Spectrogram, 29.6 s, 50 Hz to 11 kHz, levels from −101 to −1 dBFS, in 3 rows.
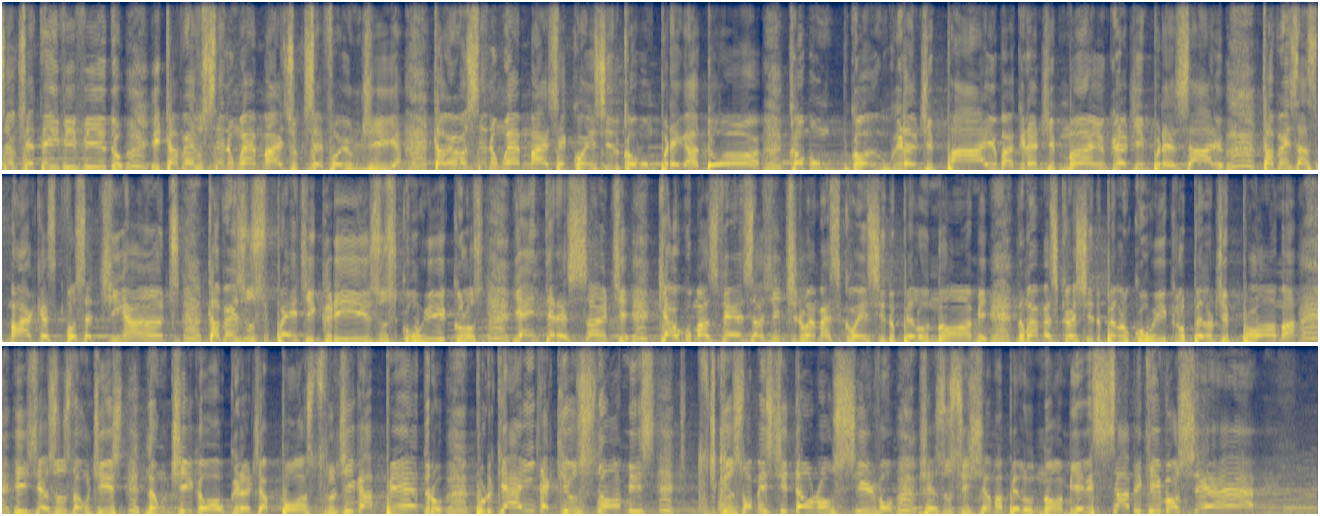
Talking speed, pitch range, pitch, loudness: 210 wpm, 255-300 Hz, 275 Hz, -16 LUFS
